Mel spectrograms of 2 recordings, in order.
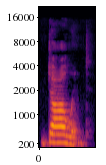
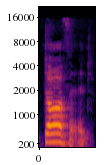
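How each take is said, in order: First: The middle consonant is a w sound. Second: The middle consonant is a v sound. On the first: The speaker is unaware of the local pronunciation. "English-speaking people who aren't aware of the Afrikaans nuances will say Dawood" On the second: It follows the local language's own pronunciation. "Afrikaans people will pronounce it David"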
